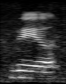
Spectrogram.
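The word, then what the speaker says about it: where: डब्लू के तुरंत बाद एच आता है तो एच साइलेंट रहता है। जैसे कि वाई, वॉट, वैन, वेयर।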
